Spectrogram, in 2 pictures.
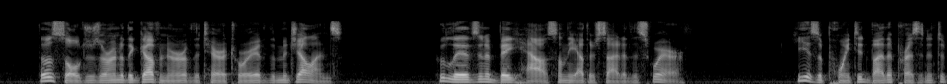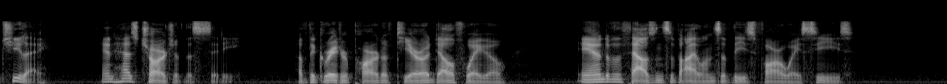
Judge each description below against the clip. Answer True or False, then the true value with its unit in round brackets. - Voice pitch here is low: True (90 Hz)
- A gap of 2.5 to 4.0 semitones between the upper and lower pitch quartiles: False (5.2 semitones)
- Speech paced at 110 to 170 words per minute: False (185 wpm)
